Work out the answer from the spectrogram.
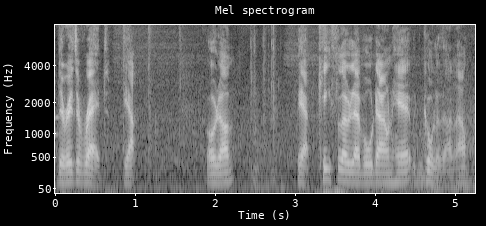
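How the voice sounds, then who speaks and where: A man's voice: mid-range voice, normal speed, background noise. Jokey man rambling through gameplay. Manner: rambling, jokey, chats with live viewers; frequent ums and self-corrections. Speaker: streamer. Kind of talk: casual gameplay commentary.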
